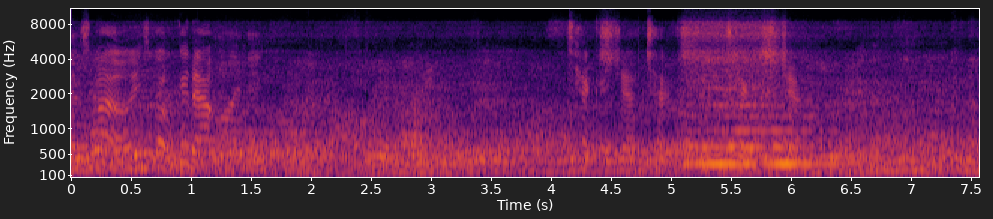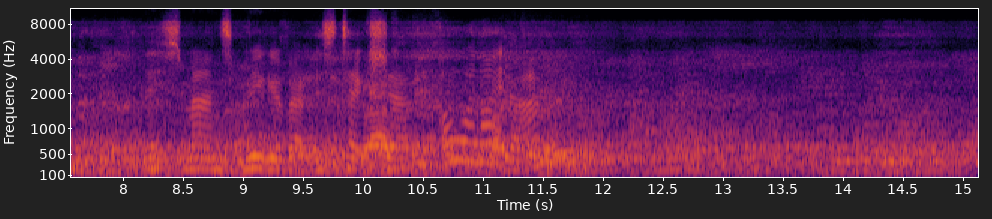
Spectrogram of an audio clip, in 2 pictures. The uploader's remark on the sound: Recorded at the Art Space at 42 Yet Kieu Street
